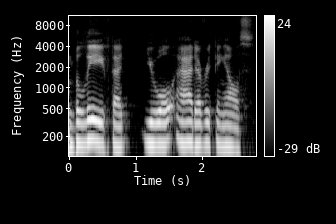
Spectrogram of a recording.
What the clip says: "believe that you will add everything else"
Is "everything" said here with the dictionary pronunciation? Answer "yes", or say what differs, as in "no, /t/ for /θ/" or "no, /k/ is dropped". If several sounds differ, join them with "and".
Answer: yes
